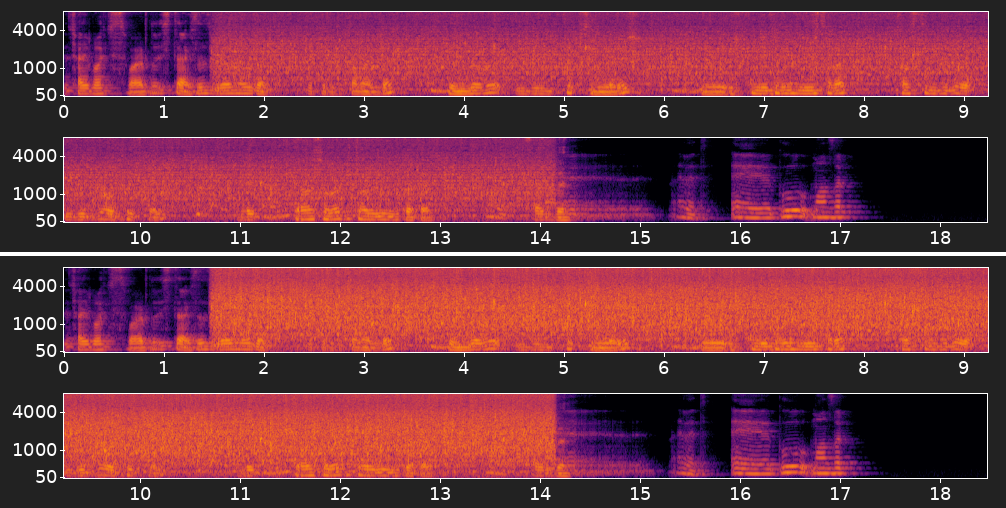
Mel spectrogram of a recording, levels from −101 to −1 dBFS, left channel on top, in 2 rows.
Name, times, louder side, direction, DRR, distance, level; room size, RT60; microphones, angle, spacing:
voice 1, 0.0-3.6 3.8-5.8 6.4-10.4 11.0-13.0 13.9-14.3, equal, 30° left, 8 dB, 1.1 m, -35 dB
sound 1, 1.5-14.2, right 9 dB, 70° right, 0.4 m, -28 dB
voice 2, 6.1-6.4 9.6-9.9 10.6-10.9 11.2-11.5 13.4-13.7 14.0-15.6 15.9-17.0, equal, 35° right, 2 dB, 2.1 m, -40 dB
7.5 x 6.7 x 8.0 m, 0.38 s
head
